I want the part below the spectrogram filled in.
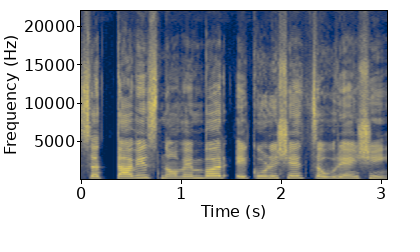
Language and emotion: Goan Konkani, neutral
